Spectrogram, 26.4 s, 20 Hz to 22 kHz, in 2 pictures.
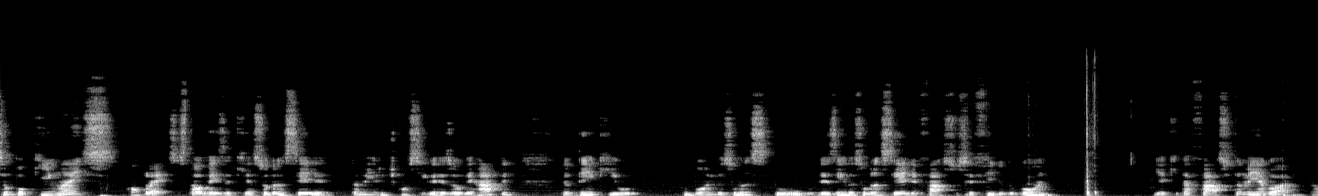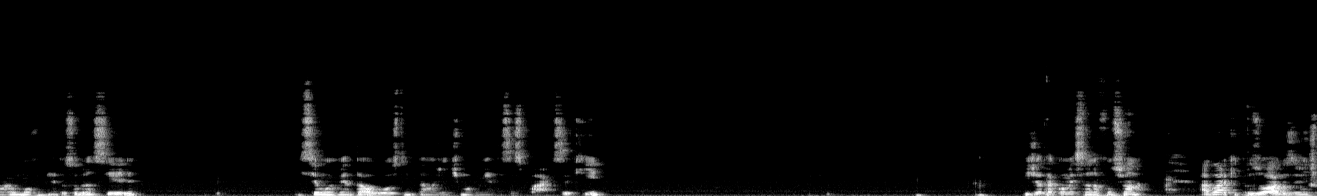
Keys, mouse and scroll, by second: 2.7 click, 5.1 click, 5.6 g, 7.2 Escape, 9.0 shift+click, 10.2 ctrl+p, 12.1 click, 12.8 g, 15.2 Escape, 15.9 click, 16.7 g, 21.2 Escape, 22.5-24.3 ctrl+middle drag.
